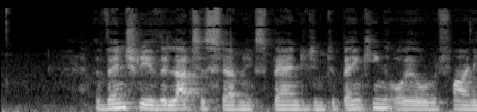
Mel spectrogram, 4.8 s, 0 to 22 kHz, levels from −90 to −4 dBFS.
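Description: At 2.31 s, just before "expanded into", a block of digital silence about 0.5 ms long cuts the speech out and back with no fade. It is too brief to hear as a gap, so it registers only as a tick or dip.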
